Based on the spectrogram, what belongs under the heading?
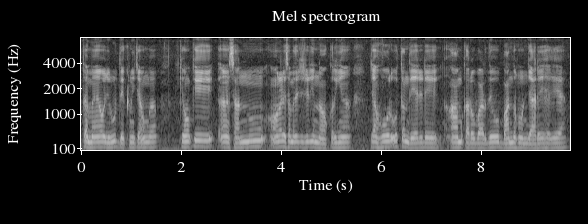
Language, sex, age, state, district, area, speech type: Punjabi, male, 45-60, Punjab, Bathinda, urban, spontaneous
